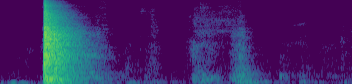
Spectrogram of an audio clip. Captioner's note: wood bangs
